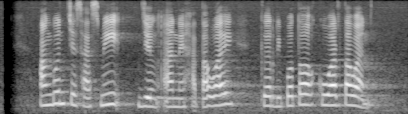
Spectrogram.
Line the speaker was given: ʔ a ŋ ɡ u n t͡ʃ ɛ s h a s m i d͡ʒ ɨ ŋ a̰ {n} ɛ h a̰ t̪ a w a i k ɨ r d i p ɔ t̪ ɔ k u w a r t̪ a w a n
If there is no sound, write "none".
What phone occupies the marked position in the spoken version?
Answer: n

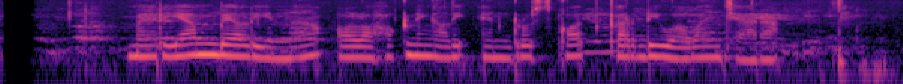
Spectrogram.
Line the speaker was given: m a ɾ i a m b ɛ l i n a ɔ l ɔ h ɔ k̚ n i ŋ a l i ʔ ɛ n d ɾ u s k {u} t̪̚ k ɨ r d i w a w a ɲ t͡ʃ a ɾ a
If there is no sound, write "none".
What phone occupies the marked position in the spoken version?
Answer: ɔ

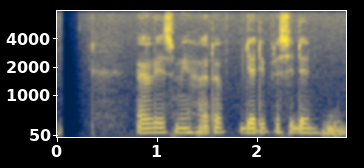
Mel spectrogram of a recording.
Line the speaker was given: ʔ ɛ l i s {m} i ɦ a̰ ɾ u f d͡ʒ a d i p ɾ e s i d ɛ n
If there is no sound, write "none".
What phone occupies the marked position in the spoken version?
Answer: m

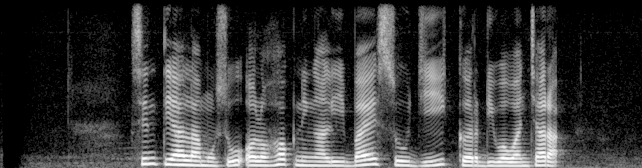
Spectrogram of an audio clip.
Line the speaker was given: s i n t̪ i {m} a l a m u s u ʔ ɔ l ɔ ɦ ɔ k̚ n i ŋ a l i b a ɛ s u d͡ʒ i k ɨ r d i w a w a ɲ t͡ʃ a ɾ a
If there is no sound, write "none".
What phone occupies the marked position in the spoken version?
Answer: none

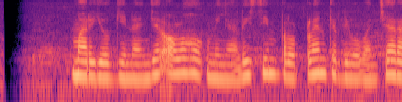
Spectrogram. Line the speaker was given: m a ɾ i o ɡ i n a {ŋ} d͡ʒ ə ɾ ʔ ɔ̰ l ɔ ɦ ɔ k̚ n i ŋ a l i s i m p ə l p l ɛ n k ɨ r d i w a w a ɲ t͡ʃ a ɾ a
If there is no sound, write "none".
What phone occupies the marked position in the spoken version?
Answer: ɲ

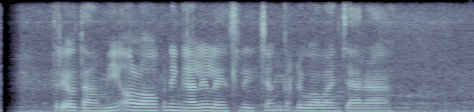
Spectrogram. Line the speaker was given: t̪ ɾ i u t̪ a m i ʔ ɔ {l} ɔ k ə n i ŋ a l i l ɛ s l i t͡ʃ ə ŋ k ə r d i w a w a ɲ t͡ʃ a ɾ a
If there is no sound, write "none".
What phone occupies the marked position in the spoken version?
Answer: l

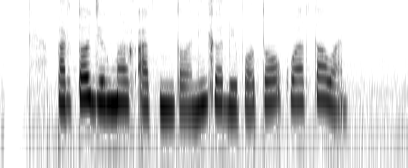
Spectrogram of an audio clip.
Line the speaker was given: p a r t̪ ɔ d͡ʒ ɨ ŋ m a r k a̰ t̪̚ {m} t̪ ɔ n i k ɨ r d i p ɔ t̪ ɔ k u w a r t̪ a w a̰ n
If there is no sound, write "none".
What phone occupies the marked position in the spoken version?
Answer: n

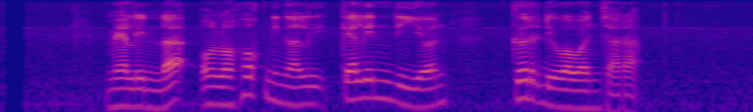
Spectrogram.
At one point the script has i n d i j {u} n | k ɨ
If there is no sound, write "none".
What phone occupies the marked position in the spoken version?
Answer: ɔ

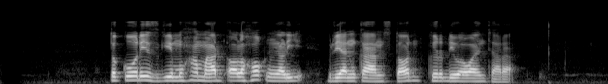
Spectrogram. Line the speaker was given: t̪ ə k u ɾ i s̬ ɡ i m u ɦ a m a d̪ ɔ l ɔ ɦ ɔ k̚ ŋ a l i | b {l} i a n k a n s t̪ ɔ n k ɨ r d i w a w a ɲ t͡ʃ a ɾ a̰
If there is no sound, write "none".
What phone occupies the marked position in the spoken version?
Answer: ɾ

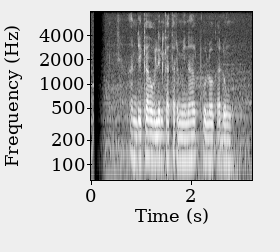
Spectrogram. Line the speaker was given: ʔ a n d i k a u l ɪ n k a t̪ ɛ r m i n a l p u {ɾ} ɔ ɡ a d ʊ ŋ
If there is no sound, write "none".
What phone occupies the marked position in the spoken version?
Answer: l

